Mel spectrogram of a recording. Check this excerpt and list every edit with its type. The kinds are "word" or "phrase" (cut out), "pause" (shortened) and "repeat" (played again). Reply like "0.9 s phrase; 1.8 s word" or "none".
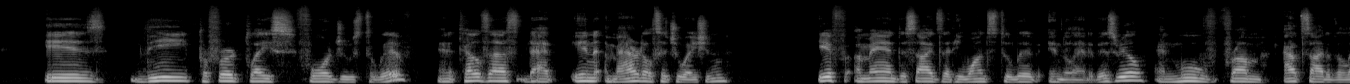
5.6 s pause; 11.5 s pause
